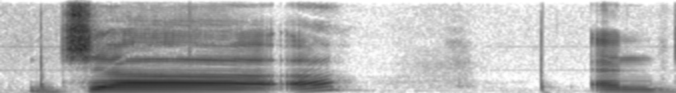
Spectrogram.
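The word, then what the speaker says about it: جاء: i put a fatha notice the difference here between ja and ja'a so in this in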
